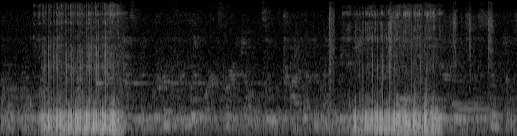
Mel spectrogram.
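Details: Two long, rough, rattling in-breath snores about four seconds apart, with faint background music; two sleepers snoring while lying on the person recording.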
